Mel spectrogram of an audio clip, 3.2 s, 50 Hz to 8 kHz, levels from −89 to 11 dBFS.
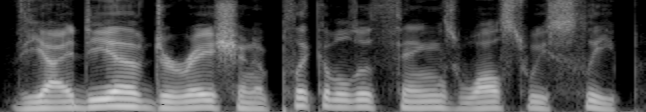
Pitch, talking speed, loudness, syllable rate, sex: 125 Hz, 185 wpm, -18 LUFS, 5.1 syllables/s, male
